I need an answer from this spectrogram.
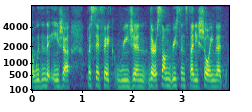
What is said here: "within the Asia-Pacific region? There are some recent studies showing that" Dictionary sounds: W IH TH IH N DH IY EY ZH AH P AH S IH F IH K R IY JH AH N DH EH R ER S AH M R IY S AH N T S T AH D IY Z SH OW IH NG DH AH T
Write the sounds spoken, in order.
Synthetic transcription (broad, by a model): W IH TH IH N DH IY EY ZH AH P AH S IH F IH K R IY JH AH N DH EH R S AH M R IY S AH N T S T AH D IY Z SH OW IH NG DH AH T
